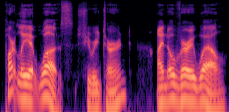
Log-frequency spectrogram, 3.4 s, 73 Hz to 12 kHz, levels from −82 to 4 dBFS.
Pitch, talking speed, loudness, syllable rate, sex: 110 Hz, 155 wpm, -16 LUFS, 4.5 syllables/s, male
